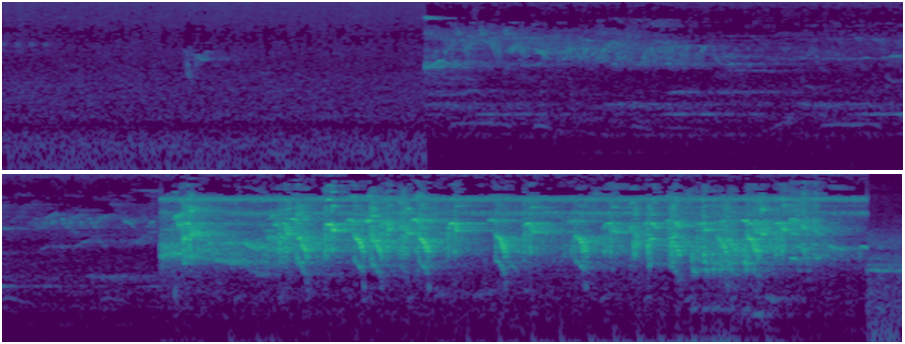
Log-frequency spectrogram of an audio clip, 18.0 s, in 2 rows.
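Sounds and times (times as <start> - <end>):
loud downward-sliding bird calls: 10.6 - 17.7.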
